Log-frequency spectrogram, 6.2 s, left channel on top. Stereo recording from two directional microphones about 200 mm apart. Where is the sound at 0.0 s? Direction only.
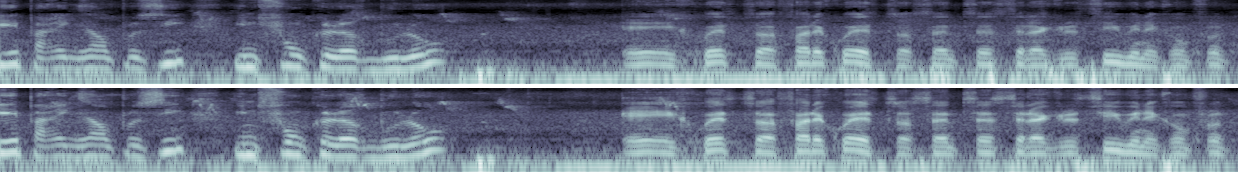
20° right (ahead or behind).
